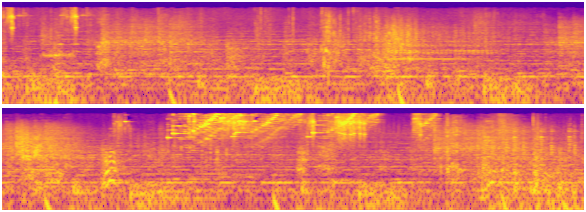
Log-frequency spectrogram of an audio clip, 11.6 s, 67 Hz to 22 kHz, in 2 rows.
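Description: A dog in the Lego Marvel Super Heroes 2 video game gives soft barks, yips and whimpers amid busy game sounds and mechanical clicking, fairly faint and mixed into a steady background.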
